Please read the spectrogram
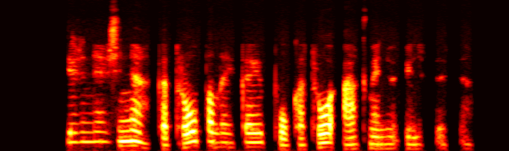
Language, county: Lithuanian, Marijampolė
